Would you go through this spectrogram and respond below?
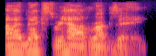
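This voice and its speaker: A man's voice: medium pitch, steady tone, slow pace. A man hosting an online get-together on a video call, introducing guests in casual chat. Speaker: host.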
